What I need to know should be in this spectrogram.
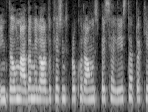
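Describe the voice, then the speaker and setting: A woman's high-pitched voice has a bright, sharp tone and a monotone, flat intonation. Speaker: labour lawyer, moderator. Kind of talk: online talk interview.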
